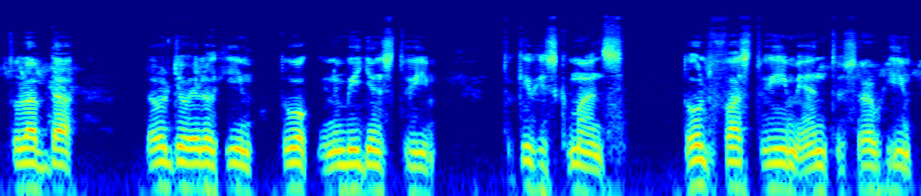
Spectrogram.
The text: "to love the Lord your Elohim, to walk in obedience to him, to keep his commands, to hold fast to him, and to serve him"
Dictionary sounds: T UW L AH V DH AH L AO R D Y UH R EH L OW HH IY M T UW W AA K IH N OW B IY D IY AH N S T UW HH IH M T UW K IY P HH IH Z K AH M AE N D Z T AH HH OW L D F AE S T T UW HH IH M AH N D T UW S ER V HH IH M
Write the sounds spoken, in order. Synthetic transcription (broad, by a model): T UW L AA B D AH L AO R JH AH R EH L OW HH IY M T UW W AA K IH N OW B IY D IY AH N S T UW HH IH M T UW K IY P HH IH S K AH M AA N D S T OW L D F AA S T T UW HH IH M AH N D T UW S ER V HH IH M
